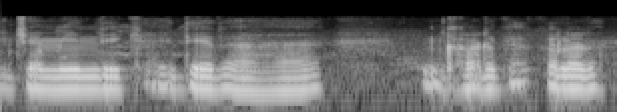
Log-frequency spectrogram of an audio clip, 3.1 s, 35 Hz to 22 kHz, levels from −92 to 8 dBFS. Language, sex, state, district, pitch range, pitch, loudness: Hindi, male, Bihar, Patna, 135-145 Hz, 140 Hz, -19 LUFS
